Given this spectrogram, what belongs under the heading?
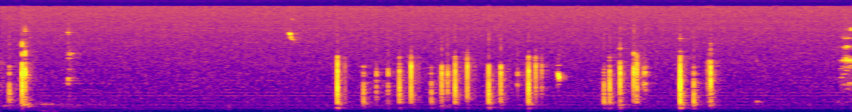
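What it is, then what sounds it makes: Small plastic-framed whiteboard, tapped with fingernails. Long pink-painted nails of both hands tap and scratch across the white laminated surface of a small handheld dry-erase whiteboard with a blue plastic frame, lying flat on a blue fabric cloth with markers beside it left untouched. Quiet, sharp clicks come in irregular bursts, some in quick runs, each dying away almost instantly with a light, mid-pitched tone. A few faint scratches sit between them over a near-silent background.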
